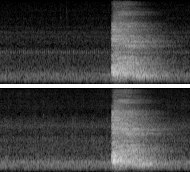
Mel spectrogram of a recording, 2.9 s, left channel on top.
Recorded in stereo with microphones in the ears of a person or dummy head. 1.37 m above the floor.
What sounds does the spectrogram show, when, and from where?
1.7 s a cough: 5° left (ahead or behind), 1.7 m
